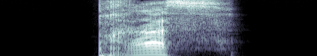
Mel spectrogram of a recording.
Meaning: 1. singular imperative of prassen 2. first-person singular present of prassen
- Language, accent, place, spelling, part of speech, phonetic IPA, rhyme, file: German, Germany, Berlin, prass, verb, [pʁas], -as, De-prass.ogg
